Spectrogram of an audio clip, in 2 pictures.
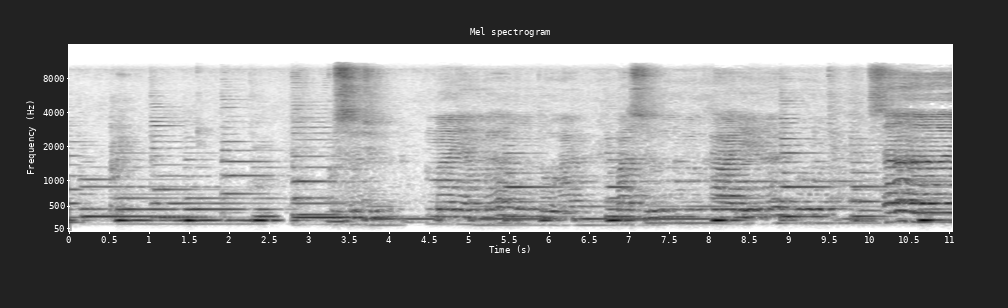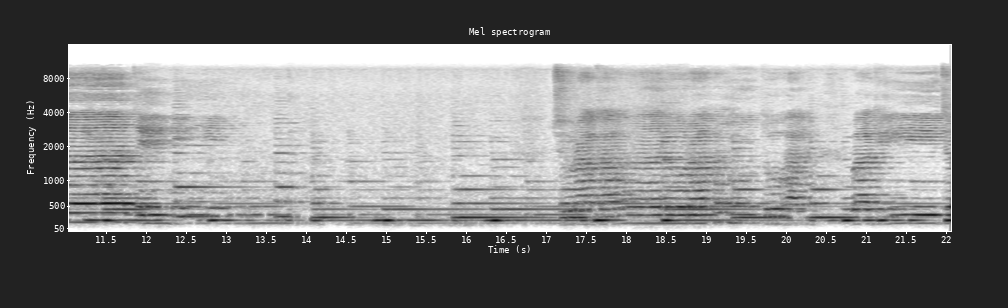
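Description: A male voice singing an Indonesian worship song, accompanied by a strummed acoustic guitar.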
